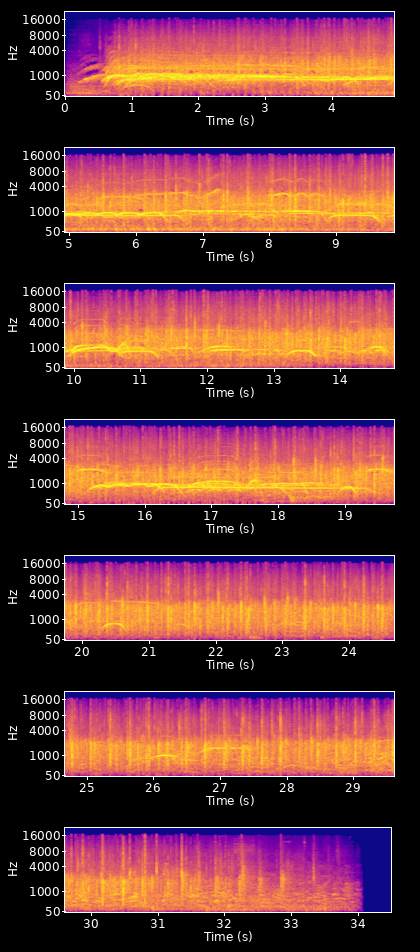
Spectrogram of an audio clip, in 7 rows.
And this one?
Applause, enthusiastic, with cheering and some foot stamping 2
applause, Audience, cheering, enthusiastic, foot, people, stamping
